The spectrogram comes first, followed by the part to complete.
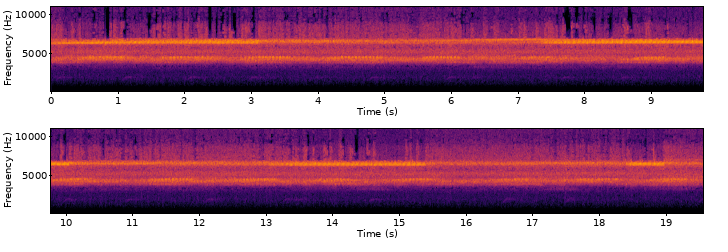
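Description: A chorus of crickets fills the air with a continuous, high, shimmering trill. Fainter pulsed chirps rise and fall over it in slow waves, with nothing else heard.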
